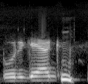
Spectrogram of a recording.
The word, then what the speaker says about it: Buttigieg: I mean, and it's affected everybody in the world, and yet our head of our transportation secretary, Pete Buttigieg, or however you pronounce it, Buttigieg.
